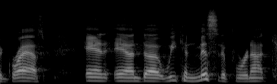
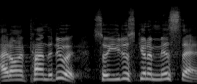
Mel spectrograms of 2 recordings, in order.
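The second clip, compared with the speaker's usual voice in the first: normal talking voice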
